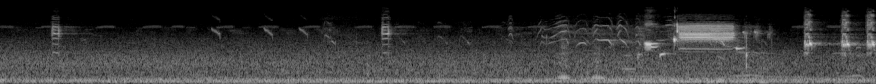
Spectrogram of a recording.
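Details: Male red-winged blackbird (Agelaius phoeniceus) calling at Green Cay Wetlands, Boynton Beach, Florida, mid-April 2023: a run of short, high chips, then a harsh buzzy trill near the end, over a low steady rumble of background noise.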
